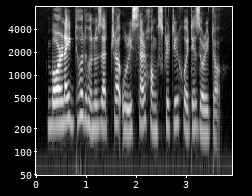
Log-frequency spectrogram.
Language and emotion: Assamese, neutral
